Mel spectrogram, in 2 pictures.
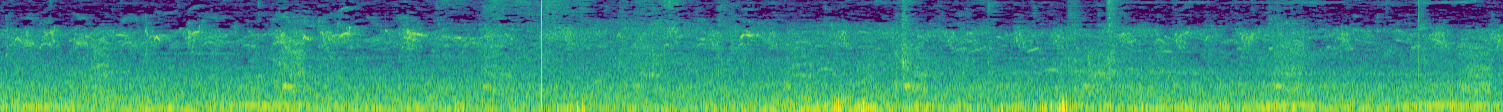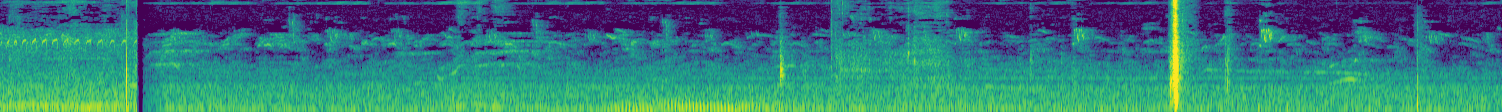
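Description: Outdoor ambience of faint, scattered bird chirps over a low steady background hum. Just past halfway the background drops suddenly and becomes quieter, and a single sharp click sounds near the end.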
